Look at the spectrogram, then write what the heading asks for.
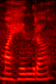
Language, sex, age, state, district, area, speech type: Telugu, female, 45-60, Andhra Pradesh, Kurnool, rural, spontaneous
